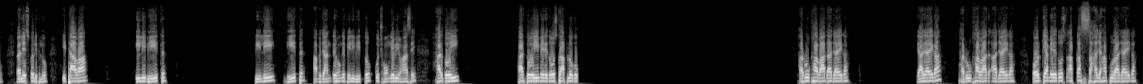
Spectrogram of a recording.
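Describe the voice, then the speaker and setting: Fast-talking male Hindi teacher. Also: a little high, darkish tone, dry recording, clean studio sound. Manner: repetitive, quizzing, calls students "my friend". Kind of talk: online class lecture.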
